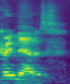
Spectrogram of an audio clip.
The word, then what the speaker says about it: Ray Matis: Ray Mattis.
